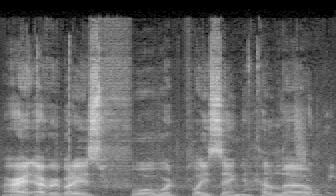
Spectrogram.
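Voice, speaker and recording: A man hosting a game stream, talking through his play and narrating on-screen text. His voice sits fairly low and he takes his time, with a very slow pace. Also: pushed and bright, slight background noise. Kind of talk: video game commentary and reading text aloud.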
